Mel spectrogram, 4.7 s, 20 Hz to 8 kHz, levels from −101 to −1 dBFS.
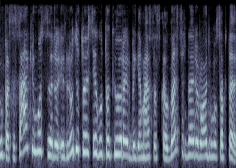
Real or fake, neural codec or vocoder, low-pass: fake; codec, 24 kHz, 3 kbps, HILCodec; 7.2 kHz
